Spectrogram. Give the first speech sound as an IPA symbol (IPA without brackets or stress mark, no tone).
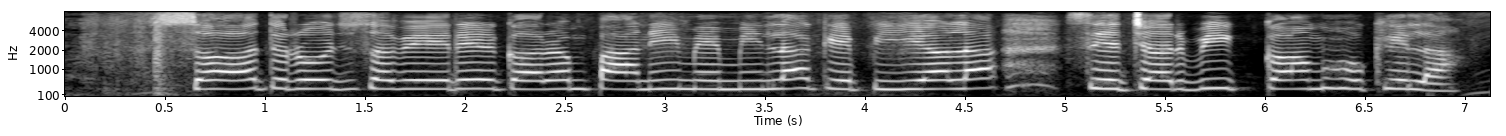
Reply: s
